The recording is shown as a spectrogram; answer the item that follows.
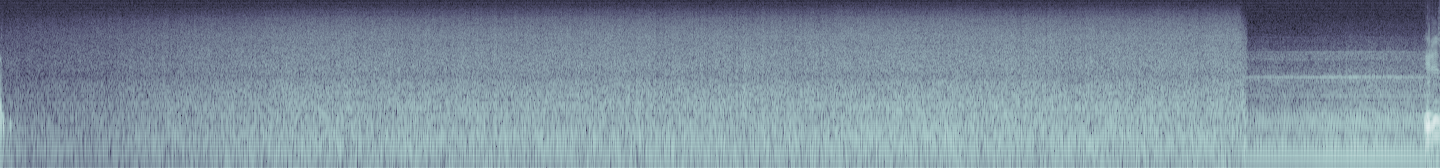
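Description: Muddy floodwater rushing down the eroding spillway channel of the breaching earthen cofferdam: a steady, noisy rush that swells over the first few seconds and then holds. Near the end it cuts suddenly to a steady droning hum with fixed tones, heard from aboard a helicopter.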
